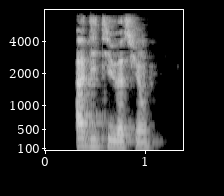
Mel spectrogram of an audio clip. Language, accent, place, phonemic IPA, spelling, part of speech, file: French, France, Lyon, /a.di.ti.va.sjɔ̃/, additivation, noun, LL-Q150 (fra)-additivation.wav
- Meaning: the addition of additives to a material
